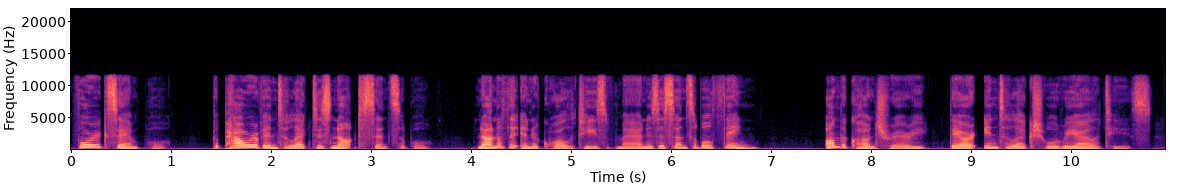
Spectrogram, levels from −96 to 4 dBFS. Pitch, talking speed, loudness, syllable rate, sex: 240 Hz, 150 wpm, -18 LUFS, 5.2 syllables/s, female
